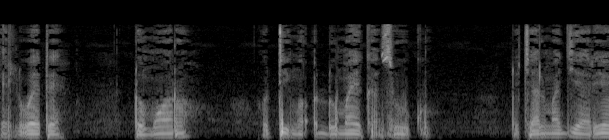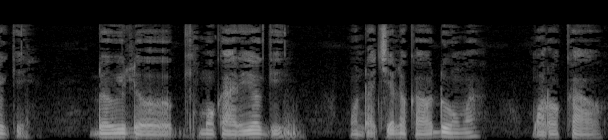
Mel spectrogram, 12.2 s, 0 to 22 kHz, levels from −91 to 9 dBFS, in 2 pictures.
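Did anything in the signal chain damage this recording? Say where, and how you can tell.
Yes, at the codec stage, and it runs through the whole speech clip. Nothing gets above about 10.6 kHz, and the treble that's left sounds hissy and grainy, like rough noise rather than real detail. That's the signature of Vorbis compression, likely at a low setting, which fits a bitrate of about 34 kbps. The encoder lowered the cut-off and quantised the top band so coarsely that the fine structure came out as same-energy noise.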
